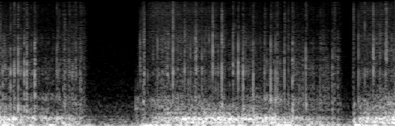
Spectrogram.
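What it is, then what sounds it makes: Faux-leather covered hard case. Long pointed nails scratch and tap the lid of a small, hollow, hard yellow makeup case covered in woven-texture faux leather. The result is a steady, dull, low-heavy scraping rustle with quick taps and almost no ring. It pauses briefly around one second and again just before the end.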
